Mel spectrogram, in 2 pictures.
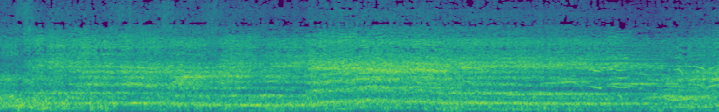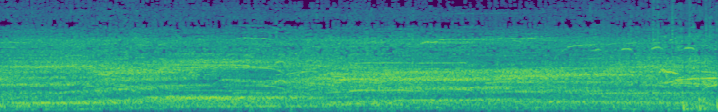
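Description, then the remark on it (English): A huge stadium crowd at a soccer match in Charlotte sings the national anthem together after the singer's microphone fails: one sustained, swelling chorus, thousands of voices blending into a loud, reverberant wall of song that holds steady throughout with scattered shouts mixed in. “So the crowd jumps in and finishes the entire song, and it's awesome. Here's a clip of the entire stadium singing.”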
